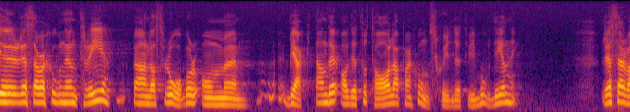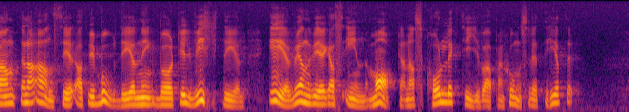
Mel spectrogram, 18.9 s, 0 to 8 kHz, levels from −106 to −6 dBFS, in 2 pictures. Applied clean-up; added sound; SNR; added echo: neural mask model Resemble Enhance denoiser.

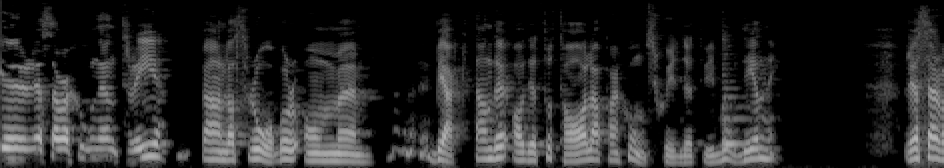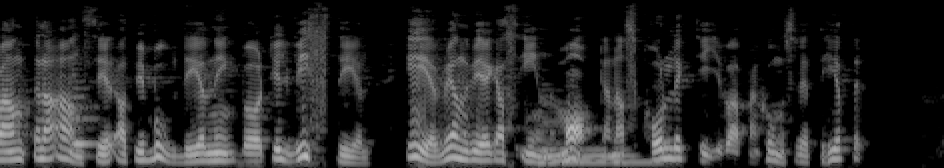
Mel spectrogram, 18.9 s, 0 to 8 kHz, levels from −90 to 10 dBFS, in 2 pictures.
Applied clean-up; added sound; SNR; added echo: classical method Wiener filter.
